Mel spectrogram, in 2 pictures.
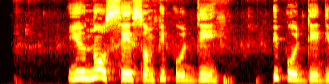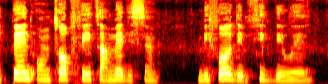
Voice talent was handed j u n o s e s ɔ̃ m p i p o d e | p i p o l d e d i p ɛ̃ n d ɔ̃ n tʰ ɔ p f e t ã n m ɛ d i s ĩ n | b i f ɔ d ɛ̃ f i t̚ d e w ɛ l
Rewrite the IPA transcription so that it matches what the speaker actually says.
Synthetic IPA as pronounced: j u n o s e s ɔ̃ m p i p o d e | p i p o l d e d i p ɛ̃ n d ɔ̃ n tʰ ɔ p f e t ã n m ɛ d i s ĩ n | b i f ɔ d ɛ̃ f i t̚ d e w ɛ l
